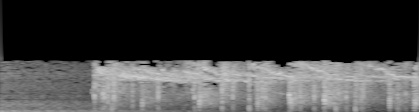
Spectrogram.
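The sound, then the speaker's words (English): Firecracker rockets go off in a dense, crackling barrage: dozens of sharp pops and bangs fire in quick, irregular succession for several seconds, loud, with no voices. “He had fired off the firecracker rockets that said...”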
